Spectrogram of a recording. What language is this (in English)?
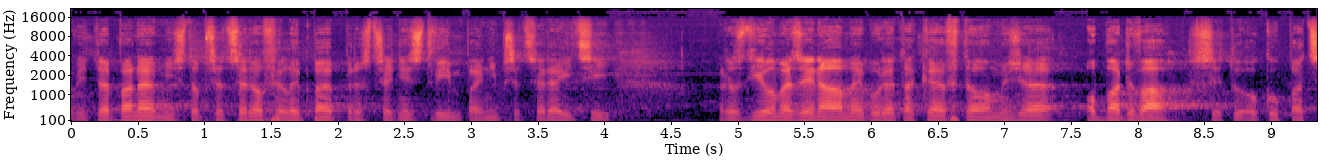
Czech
